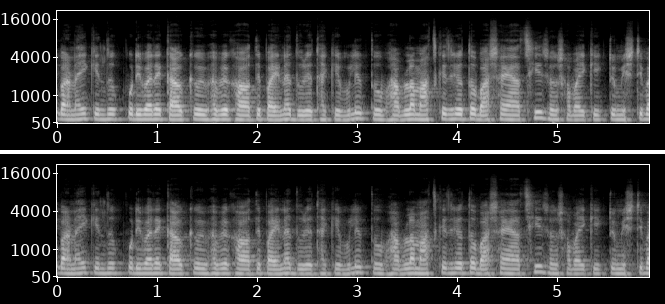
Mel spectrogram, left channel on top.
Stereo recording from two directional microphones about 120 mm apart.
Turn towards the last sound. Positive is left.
turn(degrees=20)  # may be behind; listen again after turning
